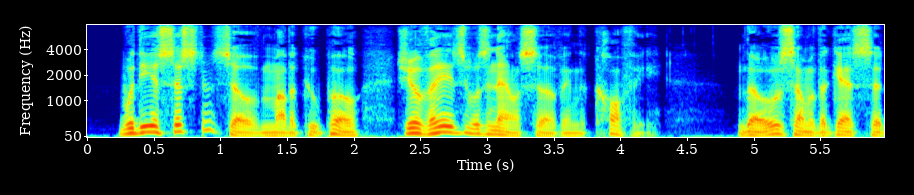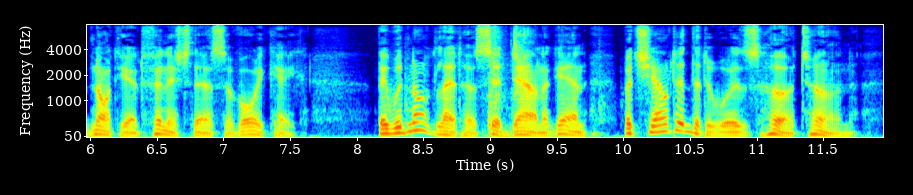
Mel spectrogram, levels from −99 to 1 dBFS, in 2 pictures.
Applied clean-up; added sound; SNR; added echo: none; Slam; 19 dB; none.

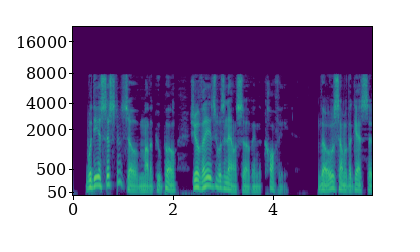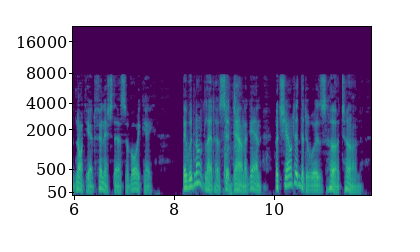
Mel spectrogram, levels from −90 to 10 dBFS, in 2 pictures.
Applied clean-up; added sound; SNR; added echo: classical method Wiener filter.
